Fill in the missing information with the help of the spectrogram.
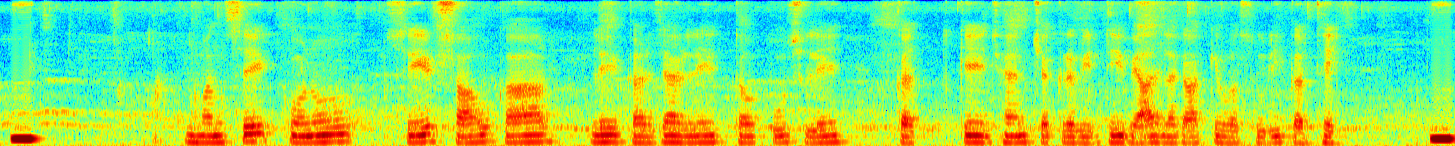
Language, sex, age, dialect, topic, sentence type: Chhattisgarhi, male, 41-45, Central, banking, statement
